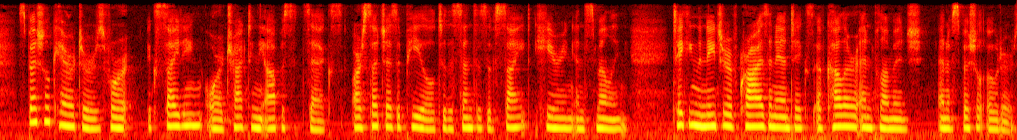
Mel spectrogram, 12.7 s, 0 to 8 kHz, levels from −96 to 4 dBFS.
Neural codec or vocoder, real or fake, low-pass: none; real; 7.2 kHz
